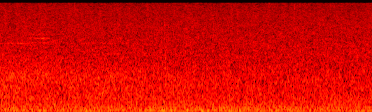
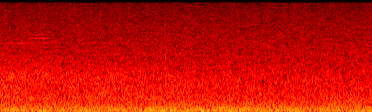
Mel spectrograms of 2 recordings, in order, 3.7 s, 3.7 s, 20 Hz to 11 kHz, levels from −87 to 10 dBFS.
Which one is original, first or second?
second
